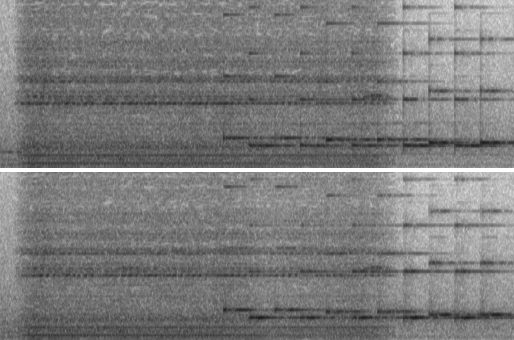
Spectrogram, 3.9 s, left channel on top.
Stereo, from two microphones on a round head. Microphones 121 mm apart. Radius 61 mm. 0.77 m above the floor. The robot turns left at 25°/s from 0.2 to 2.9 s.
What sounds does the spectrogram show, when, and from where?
1.7 s a ringtone: 85° left, 1.5 m; by 3.8 s 55° left, 1.5 m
